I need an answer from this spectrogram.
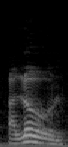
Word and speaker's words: alone: O alone, ele já é uma exceção, porque ele não é alone, ele é alone, alone, alone. Ele tem duas sílabas, mas a sílaba tônica é a última, alone, alone.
